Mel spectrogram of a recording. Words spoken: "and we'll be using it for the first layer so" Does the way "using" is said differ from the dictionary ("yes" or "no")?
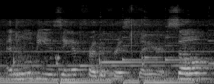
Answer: no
